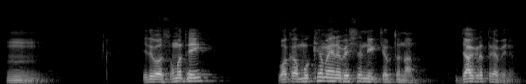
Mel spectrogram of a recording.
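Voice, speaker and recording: A man's voice: mid-range voice, lightly acted. Man doing a bossy strict dad in a radio drama, middle voice, curt orders. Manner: commanding, curt decrees. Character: stern domineering father, middle-aged.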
